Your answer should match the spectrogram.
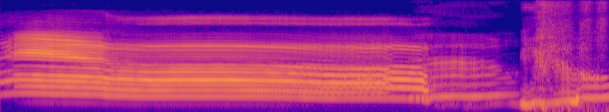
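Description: A single long, drawn-out cat meow, loud, holding a steady whining tone for about three seconds before breaking into a rougher, scratchier ending.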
